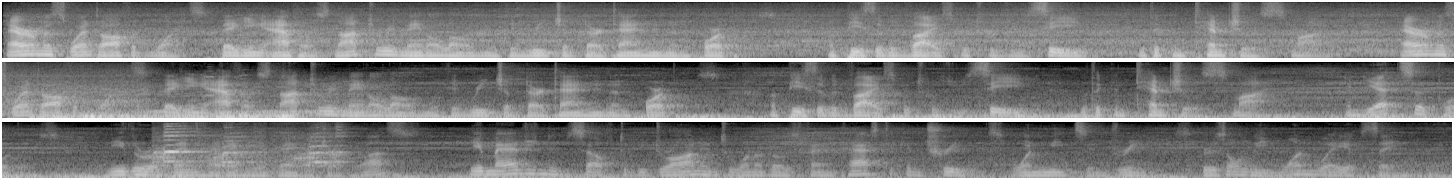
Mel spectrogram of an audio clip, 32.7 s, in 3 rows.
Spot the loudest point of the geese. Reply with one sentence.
The loudest moment of the geese is at 23 seconds.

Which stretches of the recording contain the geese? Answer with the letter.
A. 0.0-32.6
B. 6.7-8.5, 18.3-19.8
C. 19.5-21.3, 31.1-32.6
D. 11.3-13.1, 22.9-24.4
D.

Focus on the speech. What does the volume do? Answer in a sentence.
The volume of the speech goes down.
